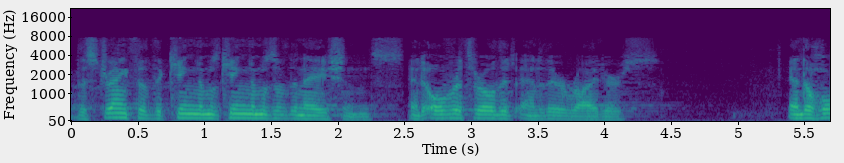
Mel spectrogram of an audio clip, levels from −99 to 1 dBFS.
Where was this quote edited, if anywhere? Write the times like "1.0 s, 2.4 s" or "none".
1.1 s, 2.5 s, 3.3 s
